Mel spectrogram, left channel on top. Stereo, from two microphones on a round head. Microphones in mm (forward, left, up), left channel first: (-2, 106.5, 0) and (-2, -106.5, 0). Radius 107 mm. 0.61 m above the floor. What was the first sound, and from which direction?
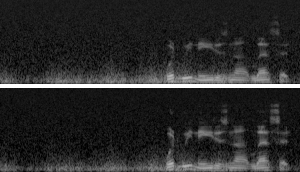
A man speaking, 45° right (ahead or behind).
